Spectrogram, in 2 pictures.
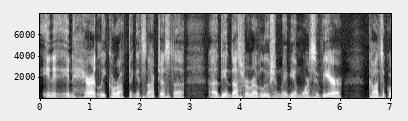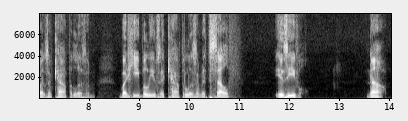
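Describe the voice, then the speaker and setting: A man's voice: medium pitch, mellow, no room sound. A man teaching a class, dictating notes by spelling words, calling out punctuation and repeating phrases.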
